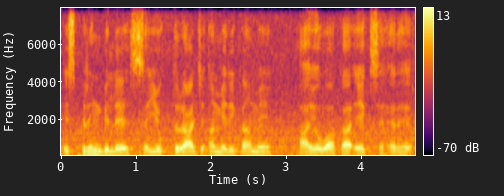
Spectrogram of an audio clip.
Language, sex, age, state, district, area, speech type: Hindi, male, 30-45, Madhya Pradesh, Harda, urban, read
